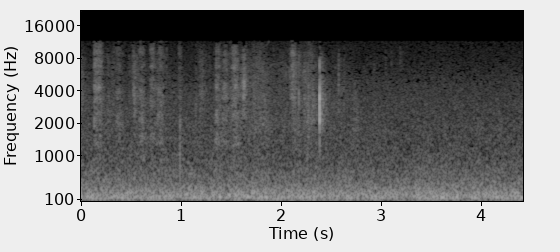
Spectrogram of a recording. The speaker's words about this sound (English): Do I need to write this down?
